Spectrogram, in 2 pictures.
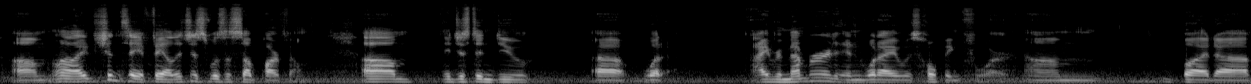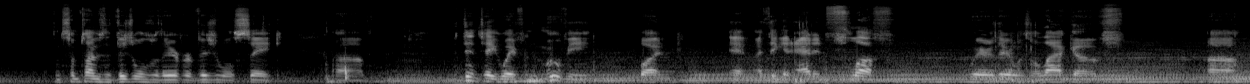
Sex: male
